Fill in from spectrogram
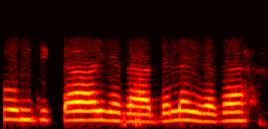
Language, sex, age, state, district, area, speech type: Manipuri, female, 45-60, Manipur, Churachandpur, urban, conversation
